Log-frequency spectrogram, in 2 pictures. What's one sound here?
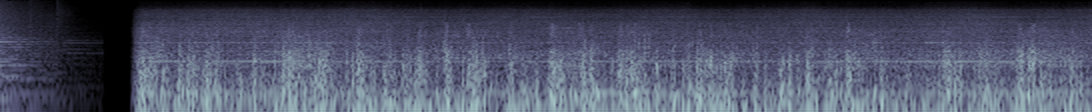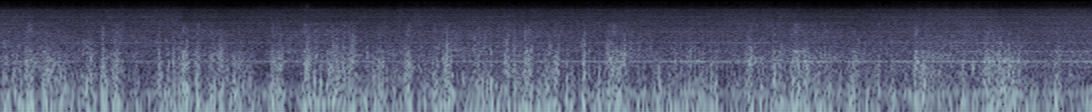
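A boat engine roars steadily at speed.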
